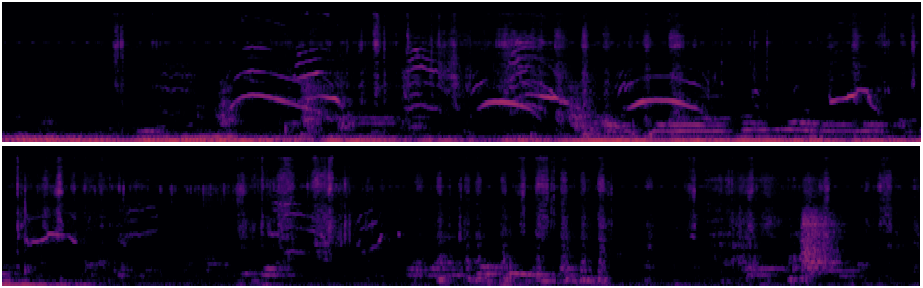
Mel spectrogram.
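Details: Several two-week-old kittens, their legs growing stronger and unwilling to stay in their box, give a run of high arched meows in the first half, then softer scattered squeaks over a steady low hum and rustling.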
